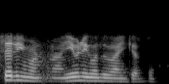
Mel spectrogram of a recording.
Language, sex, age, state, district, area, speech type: Tamil, male, 30-45, Tamil Nadu, Nilgiris, urban, conversation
